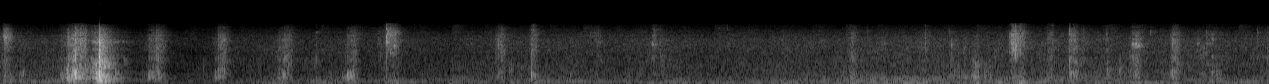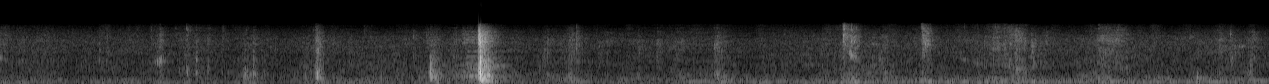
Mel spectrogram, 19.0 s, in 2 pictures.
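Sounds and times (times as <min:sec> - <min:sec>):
wet chewing: 0:06.3 - 0:12.1.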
